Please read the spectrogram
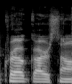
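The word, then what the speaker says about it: Croque Garçon: my god sorry folks it's the crow car song pardon my french it rhymes with smoke cars on and is a 1/3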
